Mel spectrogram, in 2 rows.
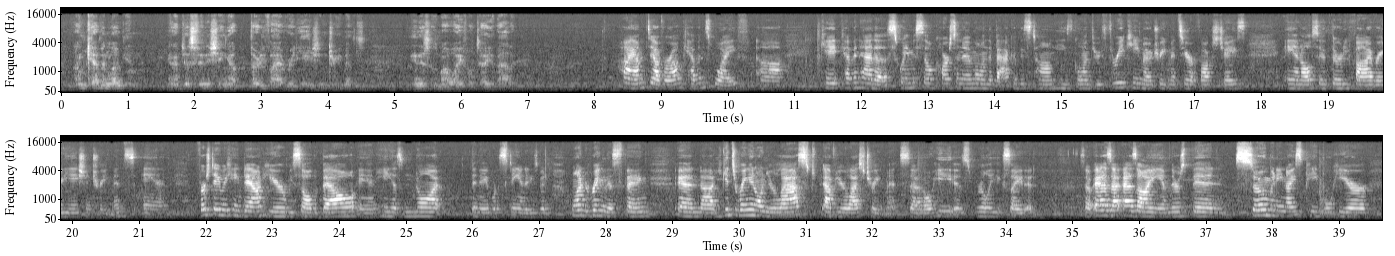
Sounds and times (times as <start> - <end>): Speech: 0.2 - 4.6, 5.3 - 6.8, 8.4 - 10.8, 11.4 - 17.8, 18.4 - 34.4, 35.1 - 39.4.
